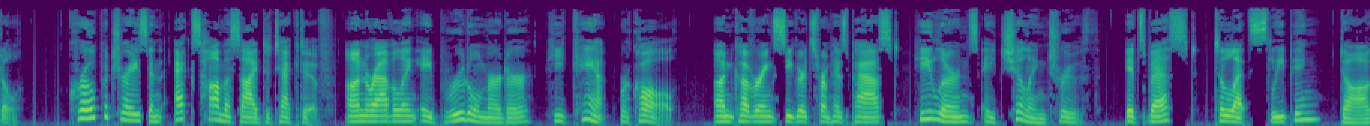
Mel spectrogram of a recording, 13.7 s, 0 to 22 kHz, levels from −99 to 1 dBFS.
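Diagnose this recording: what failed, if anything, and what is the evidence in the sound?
Nothing in the recording points to a failure at any stage of the chain. The speech comes through with no audible event that would mark a problem.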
